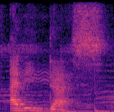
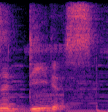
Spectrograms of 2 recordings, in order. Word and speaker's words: adidas: with a brand named Eddie does now the other pronunciation that I have heard is adidas now adidas would make sense if the guy's name was a dealer but that's not the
